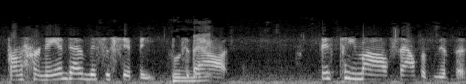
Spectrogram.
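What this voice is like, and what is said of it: Southern drawl. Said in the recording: “I just love your southern drawl.”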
